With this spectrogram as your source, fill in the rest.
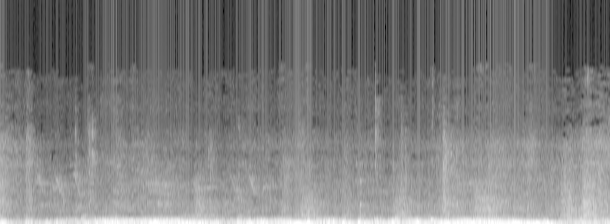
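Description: Pigeons coo steadily in a breeding loft, several birds layering soft, low, rolling calls at moderate distance with continuous background murmur.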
